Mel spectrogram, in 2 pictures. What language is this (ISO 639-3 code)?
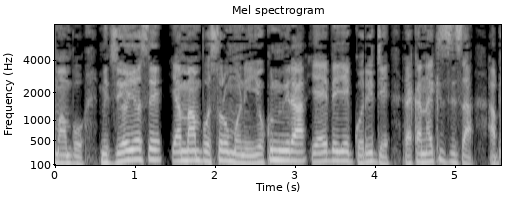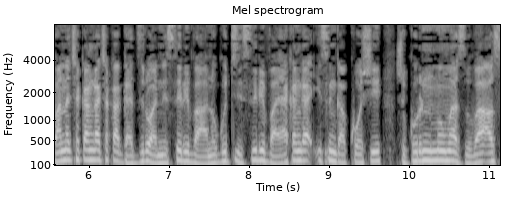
sna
